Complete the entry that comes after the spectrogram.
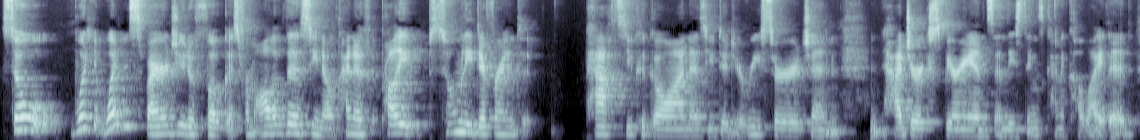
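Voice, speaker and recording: Woman host, enthusiastic, affirming, gravelly voice, echoey room. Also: fairly low pitch, moderate pace, darkish tone. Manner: enthusiastic, affirming, with many fillers. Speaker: podcast host. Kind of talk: conversational interview.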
